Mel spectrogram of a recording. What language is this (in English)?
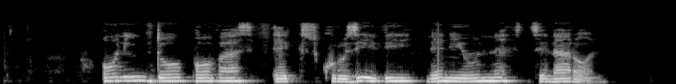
Esperanto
